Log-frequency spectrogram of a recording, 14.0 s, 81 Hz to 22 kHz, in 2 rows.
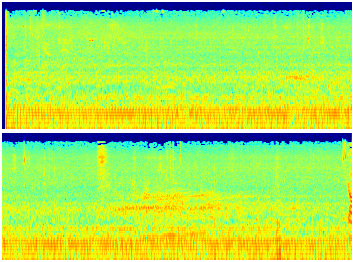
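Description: Audi R8's engine idling steadily while the car waits stationary at the start line, a low even hum that does not change in pitch.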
